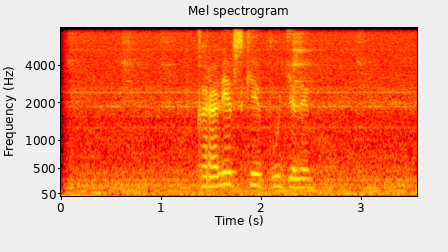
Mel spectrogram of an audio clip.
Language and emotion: Russian, neutral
